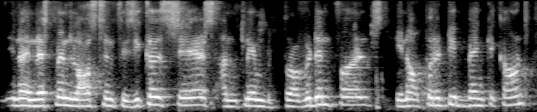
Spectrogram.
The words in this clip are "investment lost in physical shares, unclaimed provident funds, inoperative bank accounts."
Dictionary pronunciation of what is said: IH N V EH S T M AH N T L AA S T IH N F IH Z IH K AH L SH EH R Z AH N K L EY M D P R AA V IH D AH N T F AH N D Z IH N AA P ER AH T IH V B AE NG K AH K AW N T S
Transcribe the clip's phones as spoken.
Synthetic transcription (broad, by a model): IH N V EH S T M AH N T L AA S T IH N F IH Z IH K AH L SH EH R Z AH N K L EY M D P R AA V IH D AH N T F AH N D S IH N AA P ER AH T IH V B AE NG K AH K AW N T S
